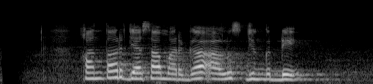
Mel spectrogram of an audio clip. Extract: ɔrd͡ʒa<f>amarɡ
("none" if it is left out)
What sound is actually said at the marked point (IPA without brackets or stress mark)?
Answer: s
